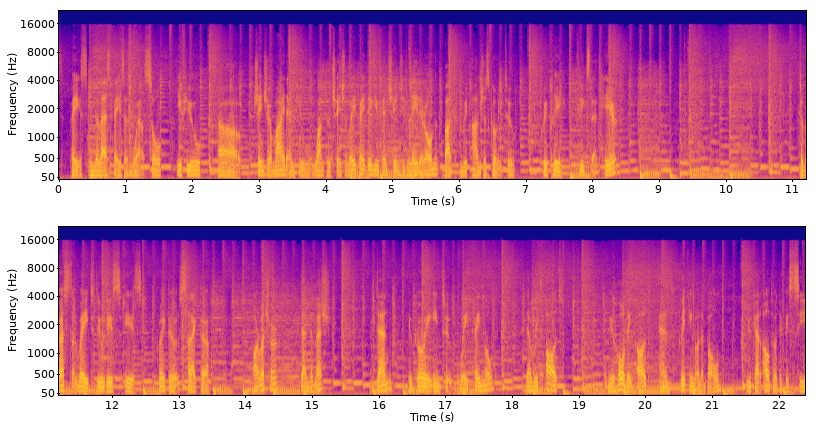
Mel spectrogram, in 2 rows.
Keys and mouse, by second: 4.0-4.4 drag, 6.7 click, 7.7 click, 8.9 click, 9.7 drag, 10.3 click, 12.1 click, 14.7 shift+click, 15.6-17.2 drag, 20.6 alt+click.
